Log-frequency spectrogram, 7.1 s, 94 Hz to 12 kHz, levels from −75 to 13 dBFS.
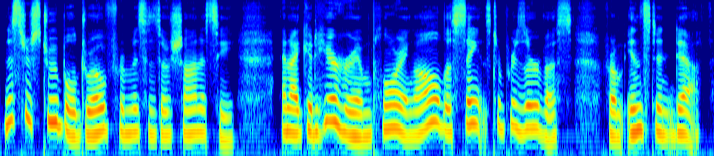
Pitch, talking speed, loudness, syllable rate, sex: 210 Hz, 175 wpm, -17 LUFS, 4.9 syllables/s, female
